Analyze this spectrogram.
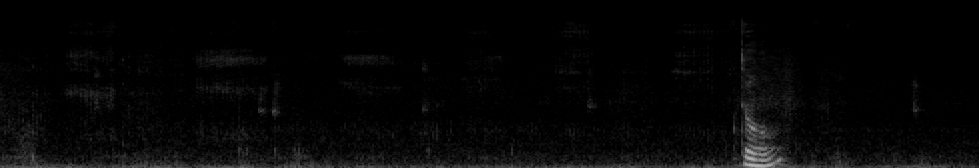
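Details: Sacchan, a male rescued cat, purring at dinner time indoors: a low, continuous rumble, then one loud meow that rises and falls near the end, with a woman's quiet voice coaxing him to eat.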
